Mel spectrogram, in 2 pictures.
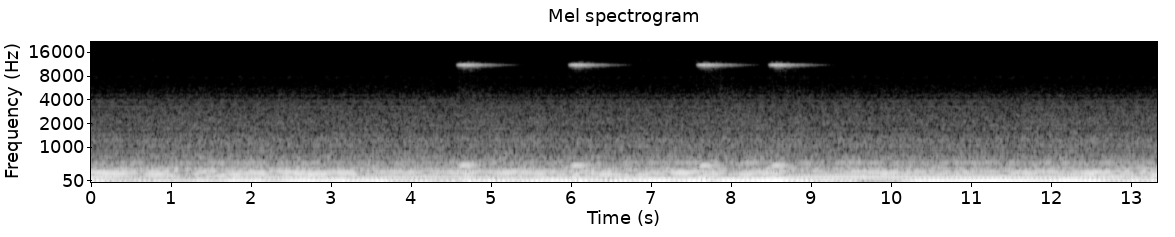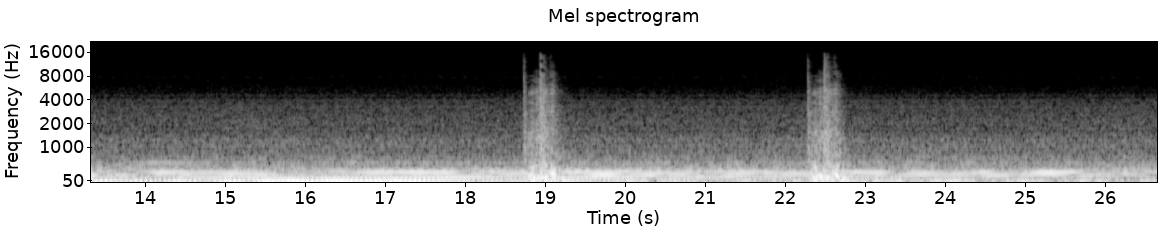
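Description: A low electrical hum drones steadily.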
